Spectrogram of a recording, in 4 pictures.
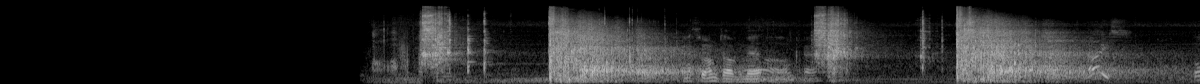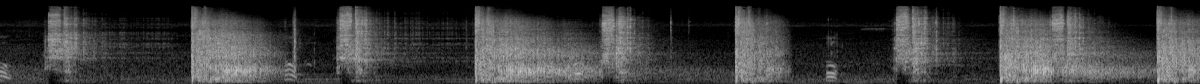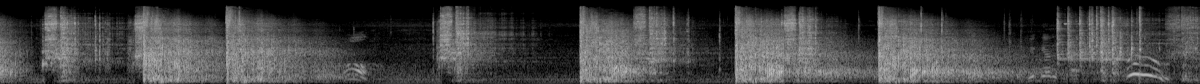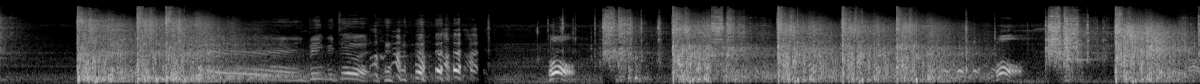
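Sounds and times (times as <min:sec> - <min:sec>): shotgun shots with echo: 0:05.5 - 0:07.2, 0:09.6 - 0:11.7, 0:13.9 - 0:14.8, 0:16.7 - 0:18.6, 0:19.3 - 0:19.9, 0:22.0 - 0:24.8, 0:25.4 - 0:27.4, 0:29.8 - 0:30.7, 0:31.3 - 0:34.1, 0:36.8 - 0:38.4, 0:42.2 - 0:45.8, 0:46.5 - 0:48.0.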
